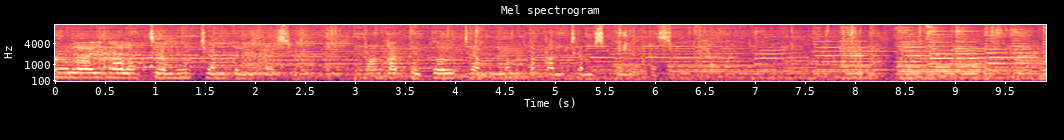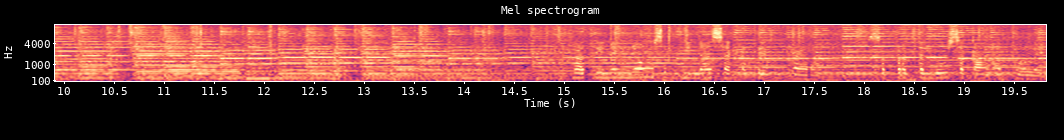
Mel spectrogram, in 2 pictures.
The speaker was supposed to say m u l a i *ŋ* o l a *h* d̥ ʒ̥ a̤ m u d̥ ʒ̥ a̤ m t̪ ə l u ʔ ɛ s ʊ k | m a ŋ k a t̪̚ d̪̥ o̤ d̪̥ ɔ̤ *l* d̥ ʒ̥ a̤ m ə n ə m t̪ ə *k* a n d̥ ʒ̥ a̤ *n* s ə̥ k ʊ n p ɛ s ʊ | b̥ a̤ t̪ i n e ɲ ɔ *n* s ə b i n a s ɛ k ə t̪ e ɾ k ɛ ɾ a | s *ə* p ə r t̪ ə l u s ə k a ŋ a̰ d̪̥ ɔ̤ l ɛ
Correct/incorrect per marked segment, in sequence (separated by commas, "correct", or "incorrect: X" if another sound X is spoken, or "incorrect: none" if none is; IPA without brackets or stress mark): correct, correct, correct, correct, incorrect: m, incorrect: ŋ, correct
